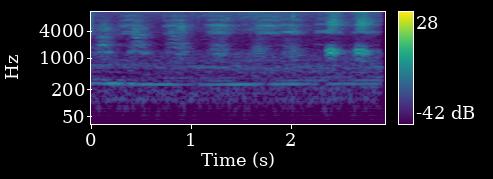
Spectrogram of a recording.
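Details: Canada geese at the Save Our Seabirds sanctuary, recorded 2 March 2019, give five or six harsh, nasal, trumpet-like honks in uneven bursts over a steady low hum.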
